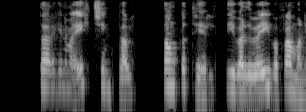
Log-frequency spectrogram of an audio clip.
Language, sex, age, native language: Icelandic, female, 30-39, Icelandic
